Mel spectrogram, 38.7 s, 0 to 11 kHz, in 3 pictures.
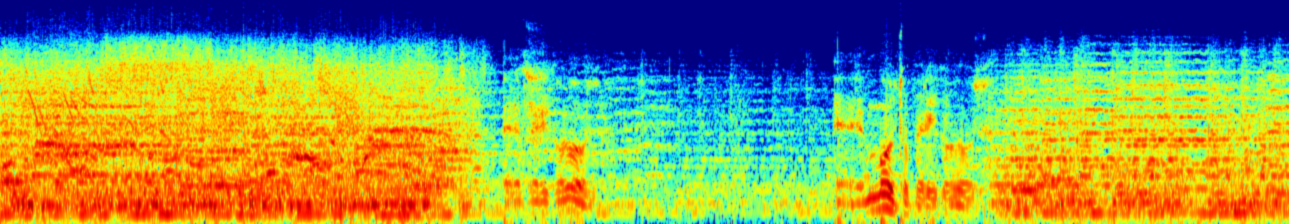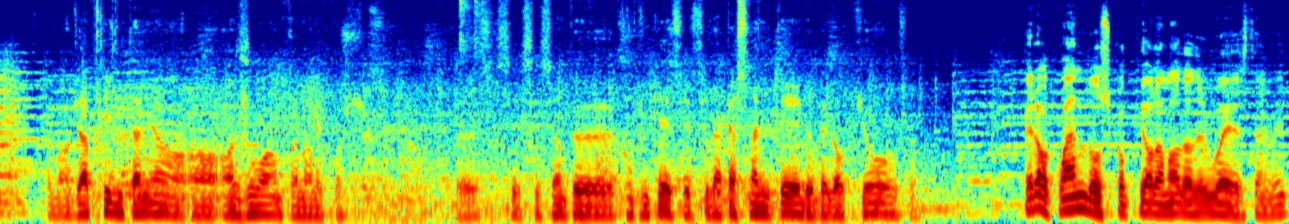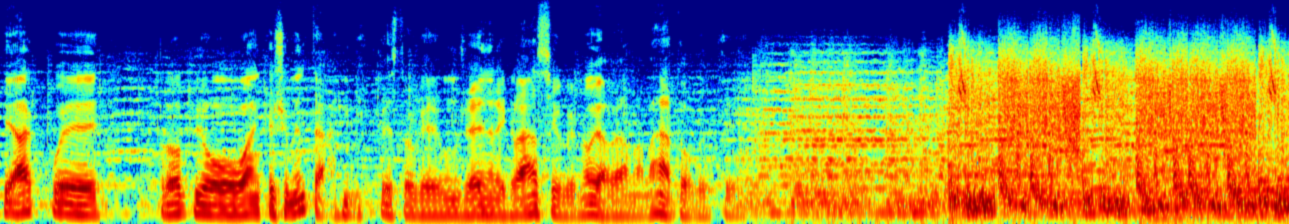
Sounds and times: Music: 0.0 - 38.6
Speech: 5.0 - 6.0, 8.4 - 10.0, 13.4 - 16.8, 17.4 - 22.1, 23.1 - 26.8, 27.4 - 33.2.

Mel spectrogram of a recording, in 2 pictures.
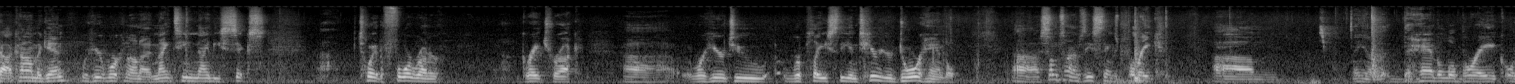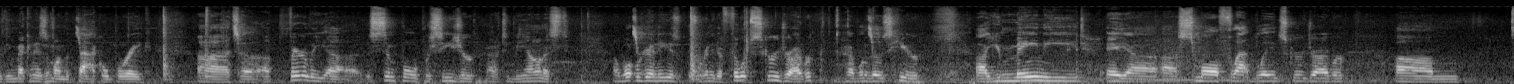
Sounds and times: Speech: 0.0 - 12.8, 13.5 - 30.2.

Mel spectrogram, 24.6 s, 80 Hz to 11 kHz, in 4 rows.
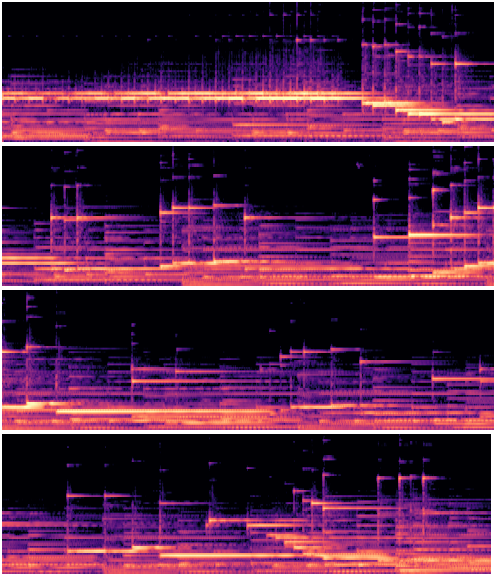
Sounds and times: Glockenspiel: 0.0 - 24.5
Marimba, xylophone: 0.0 - 24.5.

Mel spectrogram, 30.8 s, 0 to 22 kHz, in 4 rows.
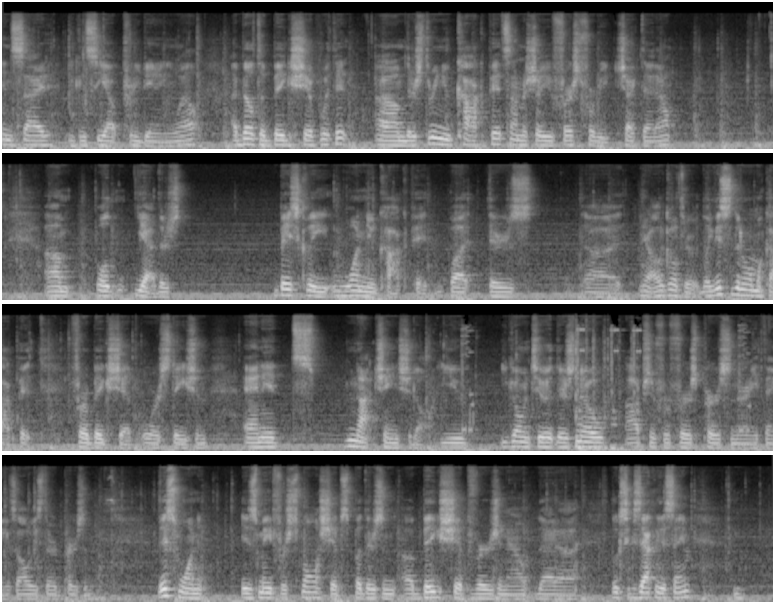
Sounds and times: Speech: 0.0 - 6.8, 8.1 - 9.6, 10.4 - 30.6
Music: 0.0 - 9.2.

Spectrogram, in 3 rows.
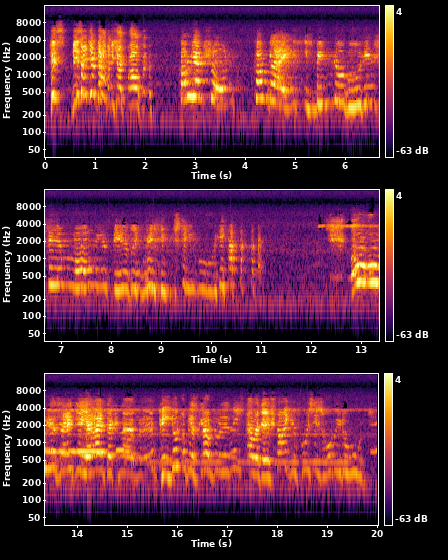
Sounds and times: Speech: 13.1 - 19.8.

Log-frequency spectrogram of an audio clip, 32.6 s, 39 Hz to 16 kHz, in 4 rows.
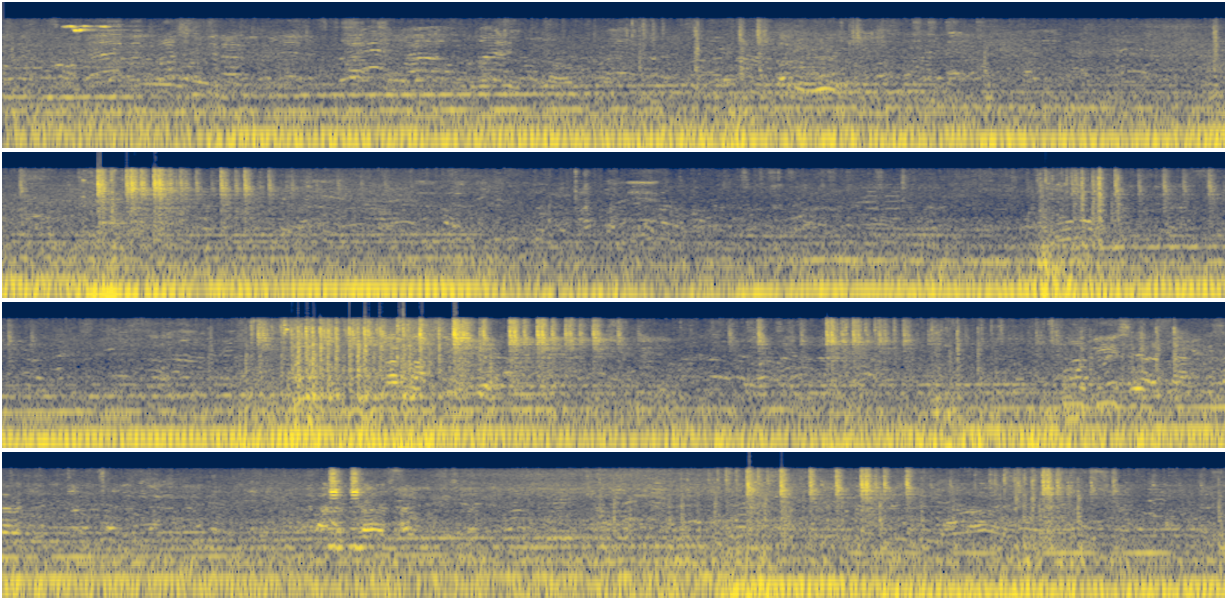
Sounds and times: Bus: 0.0 - 32.6
Outside, urban or manmade: 0.0 - 32.6
Speech: 0.0 - 32.6
Vehicle horn, car horn, honking: 26.6 - 27.0.

